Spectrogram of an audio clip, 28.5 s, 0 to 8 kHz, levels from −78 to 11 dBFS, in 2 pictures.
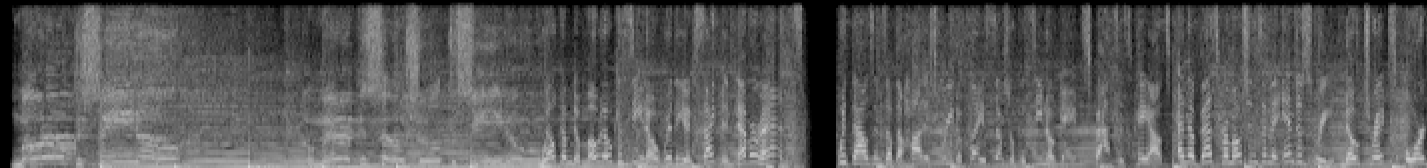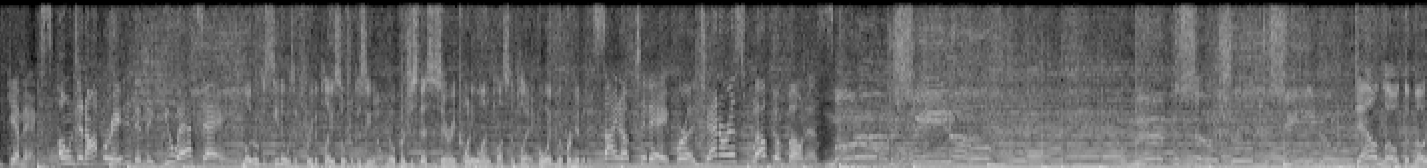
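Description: At 7.74 s, a short stall from a late packet holds the current sound for 50 ms, to 7.81 s, with a faint buzzy sustain before the audio resumes from the same point. It is a brief stretch rather than a dropout, so nothing is skipped, and it is far shorter than the freeze that follows.

From 8.05 to 8.38 s, a call audio freeze inserts 311 ms: the last sound decays into a fading buzz, then about 230 ms of silence, before playback picks up exactly where it stopped with nothing lost. The likely cause is packets held up in transit, draining the jitter buffer. Unlike the earlier stall, it is long enough to fall silent.

Between 9.53 and 11.35 s, channel delay produces comb filtering. One channel arrives roughly 5 ms late, and the mono sum cancels at evenly spaced frequencies, starting near 100 Hz. The result is a hollow, phasey colouring with fixed notches rather than any timing gap.

Two jitter buffer speed-ups follow. 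From 12.25 to 15.43 s the audio runs at 102%, with about 70 ms removed. From 21.06 to 22.61 s it runs at 103%, with about 50 ms removed. In both, many tiny pitch-period slices are cut, so the audio runs faster while pitch stays unchanged, which sets it apart from a resampling speed change. All of this passes through the G.722 call path at 64 kbps, which leaves nothing above 8 kHz.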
